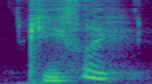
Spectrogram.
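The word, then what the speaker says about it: Keighley: It was meant to happen and this place uh Ke Keithley Keithley. Yeah, you spell it nothing like that and I don't I don't even uh I didn't even really know this place existed to be honest.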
